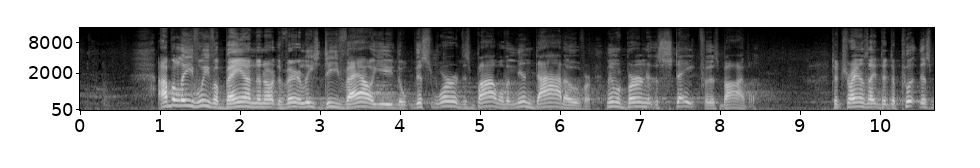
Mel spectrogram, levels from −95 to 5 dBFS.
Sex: male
